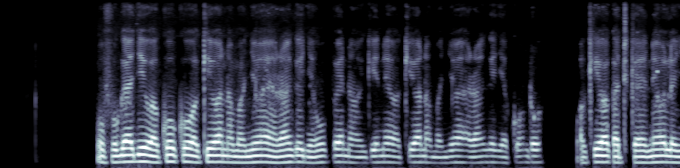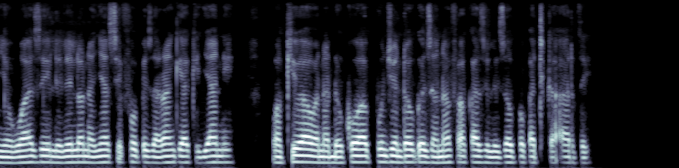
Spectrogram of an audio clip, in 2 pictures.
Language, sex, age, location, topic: Swahili, male, 25-35, Dar es Salaam, agriculture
